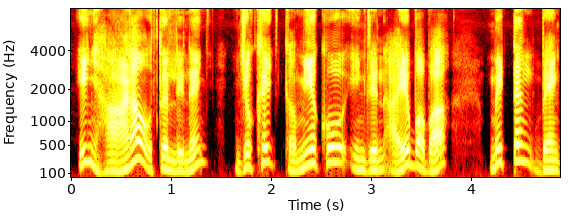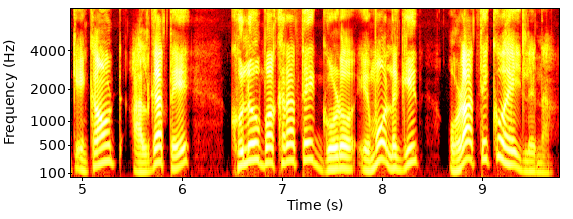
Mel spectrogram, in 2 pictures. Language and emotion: Santali, surprised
